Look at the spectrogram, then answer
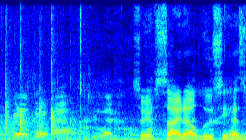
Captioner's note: audience applauding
